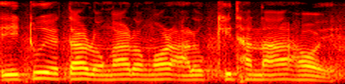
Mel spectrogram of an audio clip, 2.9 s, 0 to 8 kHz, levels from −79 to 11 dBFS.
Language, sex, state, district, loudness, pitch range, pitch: Assamese, male, Assam, Kamrup Metropolitan, -15 LUFS, 170-185 Hz, 175 Hz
